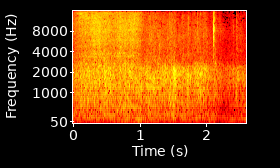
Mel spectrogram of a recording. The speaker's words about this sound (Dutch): Nou, ik vind dat een applaus waard, of niet? Halleluja!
